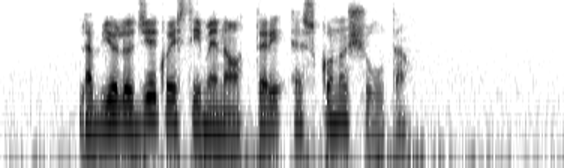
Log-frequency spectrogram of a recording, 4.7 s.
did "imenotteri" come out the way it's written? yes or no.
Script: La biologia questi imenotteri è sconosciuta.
yes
